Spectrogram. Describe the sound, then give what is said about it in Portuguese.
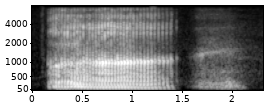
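A voice imitates a man's snoring: one long, loud, rattling inhale, then a shorter, softer snort, with no other talk around it. “Ela ouve aquele cara roncando.”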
